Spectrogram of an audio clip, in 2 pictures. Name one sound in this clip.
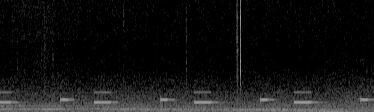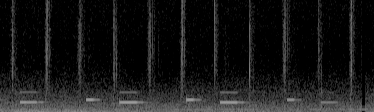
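A phone gives repeated short beeps.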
